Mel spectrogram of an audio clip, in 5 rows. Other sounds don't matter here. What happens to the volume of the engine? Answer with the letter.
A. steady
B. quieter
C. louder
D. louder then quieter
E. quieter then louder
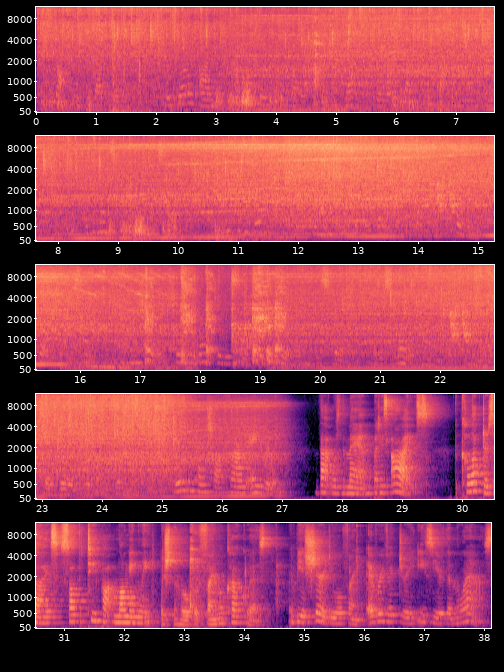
D.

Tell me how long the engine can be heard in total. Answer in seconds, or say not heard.
24 s.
